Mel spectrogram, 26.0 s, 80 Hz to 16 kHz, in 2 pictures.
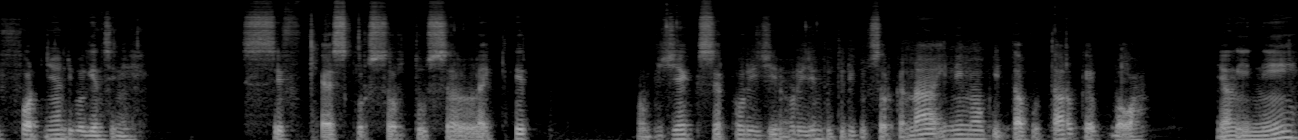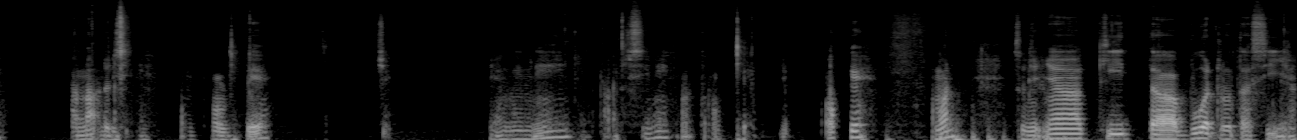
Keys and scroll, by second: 0.7 Tab, 3.1 shift+s, 4.9 Tab, 15.3 ctrl+p, 20.3 ctrl+shift+p.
